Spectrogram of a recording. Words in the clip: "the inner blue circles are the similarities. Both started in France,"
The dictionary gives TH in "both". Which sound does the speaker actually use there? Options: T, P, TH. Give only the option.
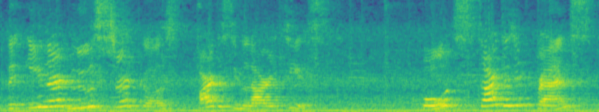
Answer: T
